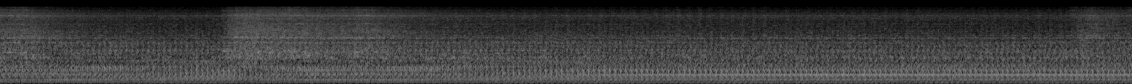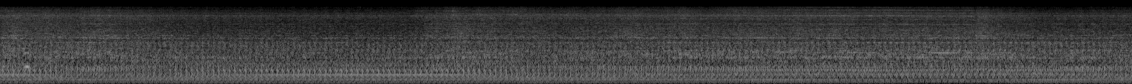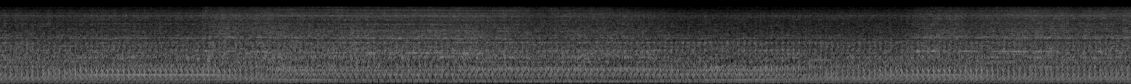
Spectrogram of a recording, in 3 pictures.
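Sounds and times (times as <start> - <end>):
sawmill machinery hum: 0.0 - 33.9.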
